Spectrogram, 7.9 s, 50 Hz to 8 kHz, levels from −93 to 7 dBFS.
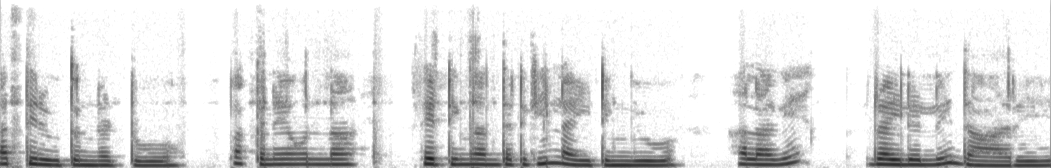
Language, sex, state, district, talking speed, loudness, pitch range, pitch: Telugu, female, Andhra Pradesh, Krishna, 90 wpm, -19 LUFS, 205-250 Hz, 235 Hz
